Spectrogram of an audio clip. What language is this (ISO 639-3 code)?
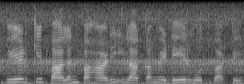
bho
